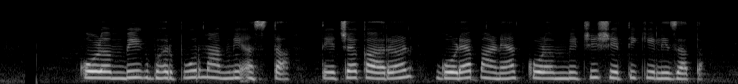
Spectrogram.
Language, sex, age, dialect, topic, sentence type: Marathi, female, 18-24, Southern Konkan, agriculture, statement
